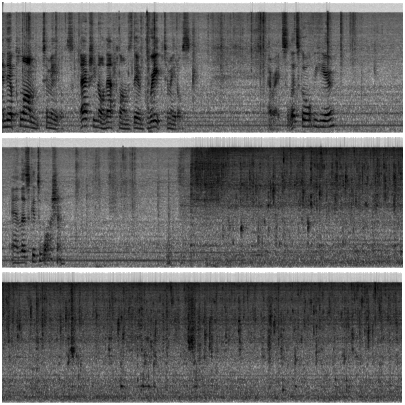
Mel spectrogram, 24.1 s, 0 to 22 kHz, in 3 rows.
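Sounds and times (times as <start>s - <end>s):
faucet running into steel sink: 11.8s - 24.0s.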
